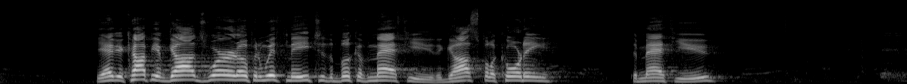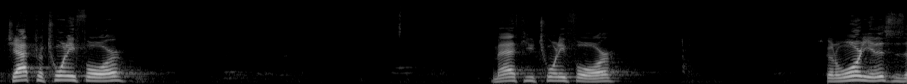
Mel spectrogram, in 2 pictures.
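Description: A man speaks with animation through a microphone, pausing between phrases.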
